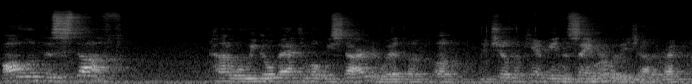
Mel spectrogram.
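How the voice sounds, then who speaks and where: Fairly quick and fairly high in pitch, a man speaks. Audible room echo and noticeable background noise fill the recording. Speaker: financial services speaker. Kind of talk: presentation talk. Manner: fast.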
